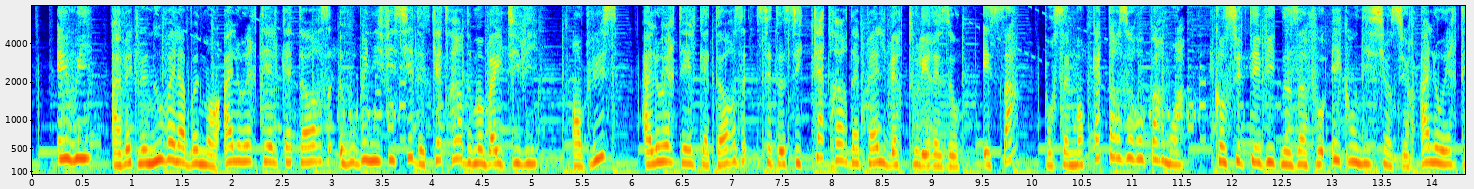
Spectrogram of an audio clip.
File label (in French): Voix F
